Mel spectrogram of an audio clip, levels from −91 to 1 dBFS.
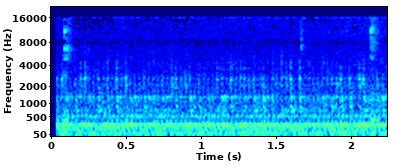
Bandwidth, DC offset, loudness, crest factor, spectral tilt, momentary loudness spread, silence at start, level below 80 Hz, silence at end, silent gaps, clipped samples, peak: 17 kHz; under 0.1%; -49 LUFS; 20 dB; -4.5 dB/octave; 2 LU; 0 s; -58 dBFS; 0 s; none; under 0.1%; -28 dBFS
